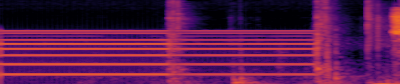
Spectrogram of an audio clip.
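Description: Steady buzzy sawtooth test tone from a signal generator, played through a summing mixer. About halfway through there is a click as a jack cable is pulled from the mixer's inputs; the tone drops a little and then cuts off suddenly about three-quarters of the way in.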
